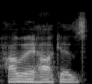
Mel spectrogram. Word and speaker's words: Jaime Jaquez: but Jaime Jaquez,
